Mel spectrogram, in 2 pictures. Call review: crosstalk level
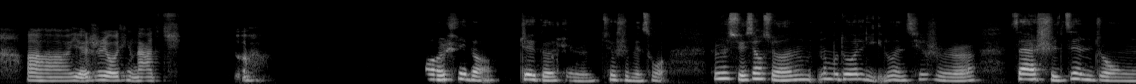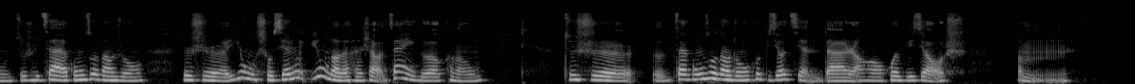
none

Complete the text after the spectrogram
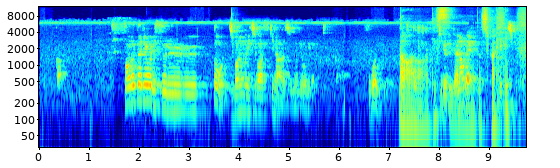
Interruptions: present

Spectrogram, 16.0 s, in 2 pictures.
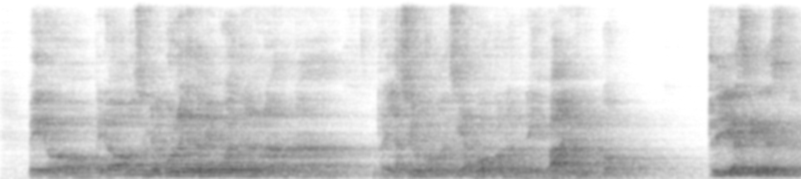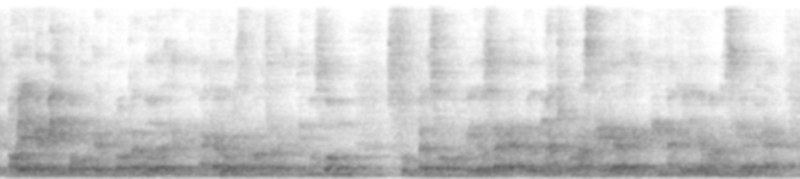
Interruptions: none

